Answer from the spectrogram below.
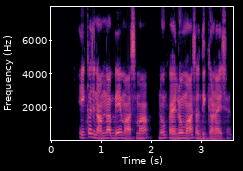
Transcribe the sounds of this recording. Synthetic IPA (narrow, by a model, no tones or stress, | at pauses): ekəd͡ʒnamnabemãsmã | nõpɛɦlomãsəd̪ʱik̚ɡʱəɽ̃ajt͡ʃʰe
